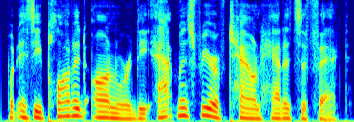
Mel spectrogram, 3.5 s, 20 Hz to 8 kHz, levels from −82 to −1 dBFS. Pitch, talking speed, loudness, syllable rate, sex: 130 Hz, 205 wpm, -18 LUFS, 5.4 syllables/s, male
